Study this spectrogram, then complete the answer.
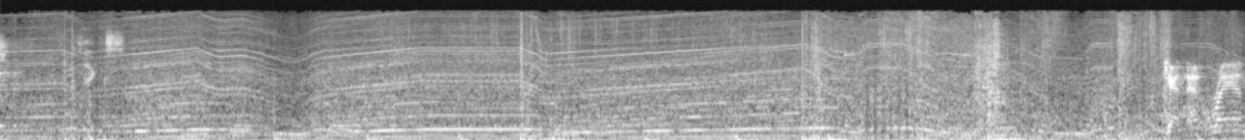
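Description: The Batmobile's engine in Batman: Arkham Knight revs loudly and continuously, rising and falling in pitch with tire and impact noises mixed in, alongside speech.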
